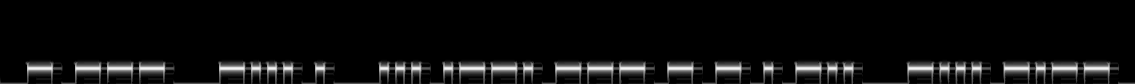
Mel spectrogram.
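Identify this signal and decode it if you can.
Morse code, heard as a keyed tone, about 15 wpm, 750 Hz. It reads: TO BE SPOTTED BY
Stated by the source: Morse code practice at 15 wpm from the national amateur radio association's code archive.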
